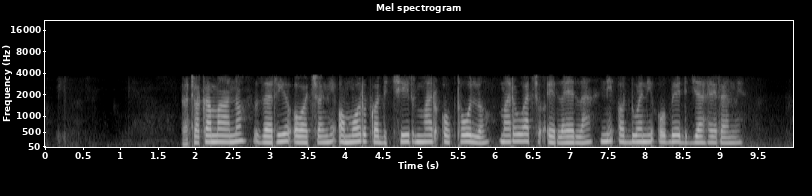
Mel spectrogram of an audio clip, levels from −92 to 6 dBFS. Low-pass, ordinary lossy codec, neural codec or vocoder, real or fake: 3.6 kHz; none; codec, 16 kHz in and 24 kHz out, 0.8 kbps, FocalCodec, streaming, 65536 codes; fake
